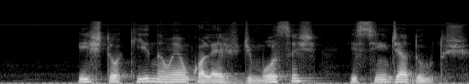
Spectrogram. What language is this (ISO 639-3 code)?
por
